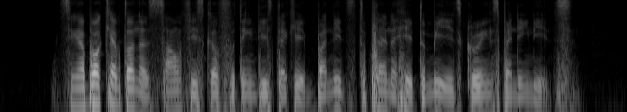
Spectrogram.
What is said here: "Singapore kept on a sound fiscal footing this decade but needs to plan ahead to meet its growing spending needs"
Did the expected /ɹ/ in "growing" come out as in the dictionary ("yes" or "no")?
yes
